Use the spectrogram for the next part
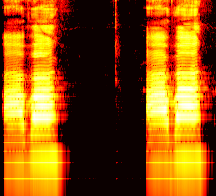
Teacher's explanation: حمزہ پہ زبر اور واو پہ بھی زبر، دونوں کو ایک جیسا ہی پڑھنا ہے، کھینچنا نہیں ہے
